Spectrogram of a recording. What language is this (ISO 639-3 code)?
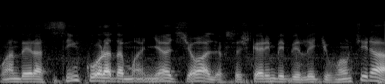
por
